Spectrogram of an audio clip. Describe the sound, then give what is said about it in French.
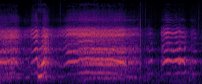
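A baby wails loudly, a sustained, quavering cry that breaks briefly for breath and then starts again, with no talking over it. “Mon bébé, dis-moi, pourquoi pleurer comme ça?”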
